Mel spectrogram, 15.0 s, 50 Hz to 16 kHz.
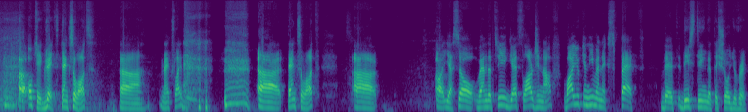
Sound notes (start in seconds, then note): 3.6 chuckles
